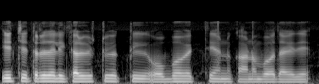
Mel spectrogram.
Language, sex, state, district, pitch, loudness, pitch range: Kannada, male, Karnataka, Koppal, 135 Hz, -17 LUFS, 120-140 Hz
